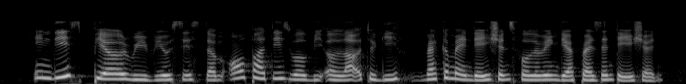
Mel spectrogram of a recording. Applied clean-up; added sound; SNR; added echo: none; none; none; none.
